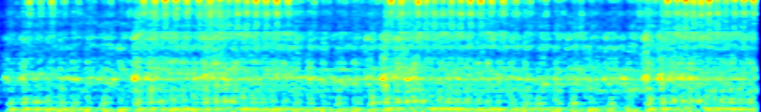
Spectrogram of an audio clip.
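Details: Royal Enfield Himalayan single-cylinder idling: light, quick metallic tick on each beat; suspected timing chain noise, not confirmed.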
